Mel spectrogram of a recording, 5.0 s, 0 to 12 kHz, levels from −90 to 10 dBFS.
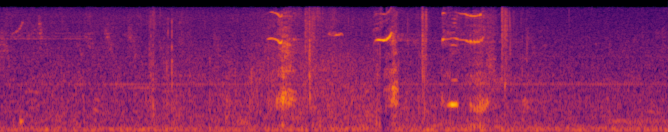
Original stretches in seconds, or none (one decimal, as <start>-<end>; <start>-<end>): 0.7-5.0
